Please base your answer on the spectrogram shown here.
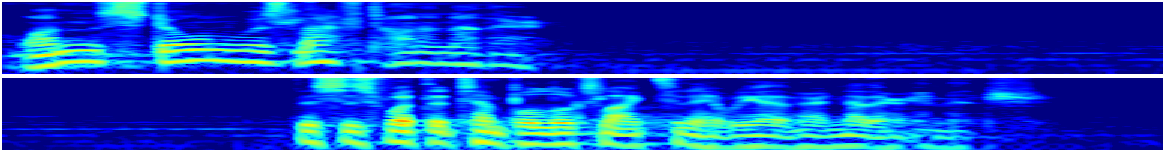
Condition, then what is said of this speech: None; typical speech.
